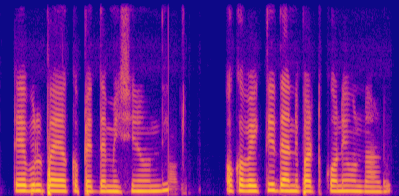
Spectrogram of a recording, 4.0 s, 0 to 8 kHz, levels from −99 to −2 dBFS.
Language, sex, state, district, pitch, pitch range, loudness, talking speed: Telugu, female, Telangana, Mahabubabad, 220 Hz, 210-230 Hz, -20 LUFS, 165 wpm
